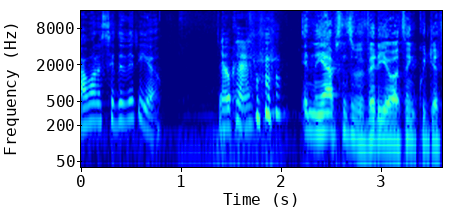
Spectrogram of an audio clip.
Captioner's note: laughs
